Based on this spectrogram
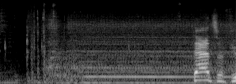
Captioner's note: motor running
